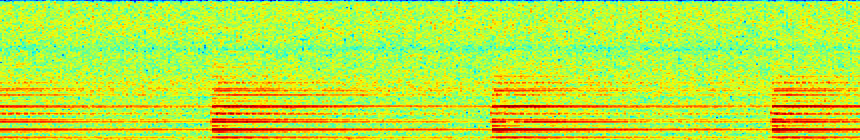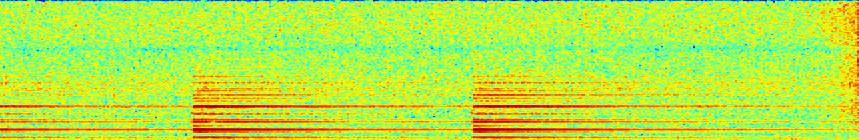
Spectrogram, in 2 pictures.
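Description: A faint bell-like chime, the same ringing note struck about every second and three quarters, five times, each one fading away before the next.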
